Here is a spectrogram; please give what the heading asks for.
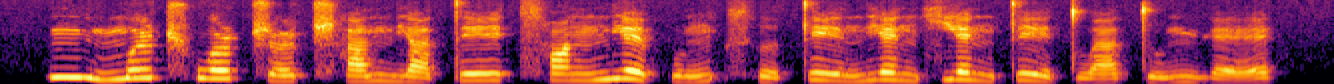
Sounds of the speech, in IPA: m y˥˩ m ɤ˥ ʈ͡ʂʰ w ɔ˥ ʈ͡ʂ ɤ˧˥ ʈ͡ʂʰ ä˧˥ n̪ j ä˨˩ t̪ e˥ ɪ̯ t͡sʰ ɑ˥ ŋ n̪ j ɛ˥˩ p ʊ˧˥ ŋ t͡sʰ ɹ̩˨˩ t̪ e˥˧ ɪ̯ n̪ j ɛ˥˧ n ɕ j ɛ˥˧ n t̪ e˥˩ ɪ̯ t̪ w ä˧˥ t̪ u˧˥ m ɥ ɛ˨˩˦

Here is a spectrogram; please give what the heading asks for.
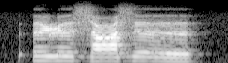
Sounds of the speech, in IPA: ʔ ɜ ɭ ɜ z ɑ z ɜ

